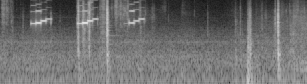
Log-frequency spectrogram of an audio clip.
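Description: A short electronic chime of a few quick rising notes, sounded three times within about two and a half seconds, with a sharp click among them. Two more sharp clicks come near the end.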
